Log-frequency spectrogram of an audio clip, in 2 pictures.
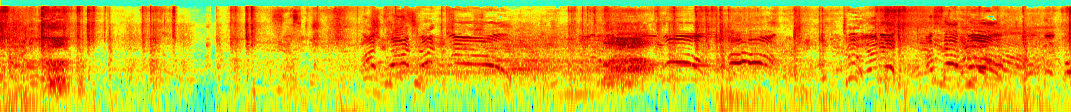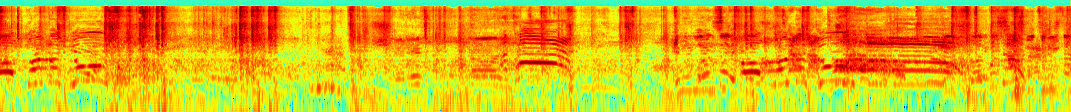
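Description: Weapons clash and clang in a crowded battle.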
